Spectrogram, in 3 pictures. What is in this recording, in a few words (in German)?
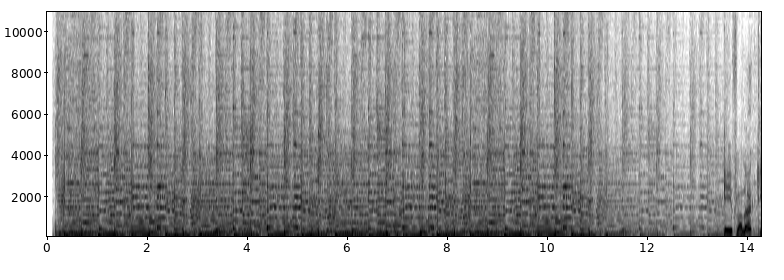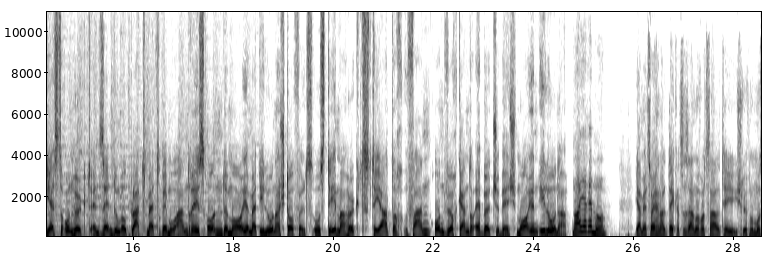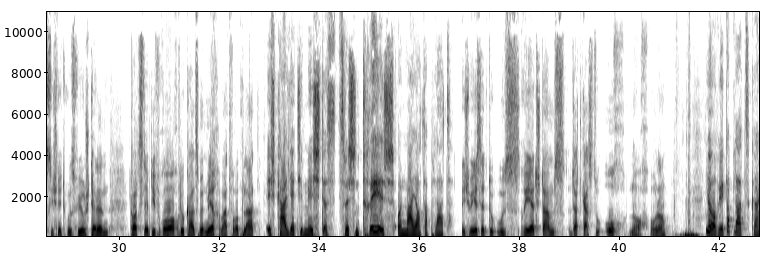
Eifeler Mundart; Kindertheater in Bütgenbach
